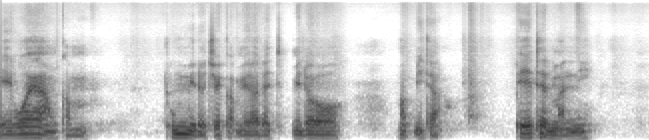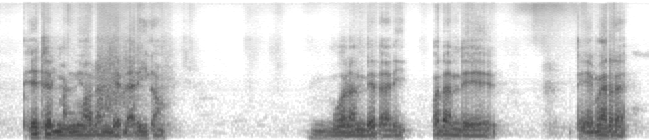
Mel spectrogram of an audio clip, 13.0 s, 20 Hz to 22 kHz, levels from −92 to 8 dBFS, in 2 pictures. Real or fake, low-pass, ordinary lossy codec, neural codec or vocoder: fake; none; none; autoencoder, 48 kHz, 128 numbers a frame, DAC-VAE, trained on Japanese speech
